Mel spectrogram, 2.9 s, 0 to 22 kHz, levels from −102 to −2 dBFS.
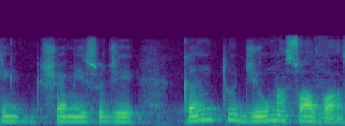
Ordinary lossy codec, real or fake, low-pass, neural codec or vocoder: Opus, 16 kbps; real; 7.2 kHz; none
